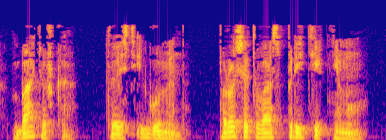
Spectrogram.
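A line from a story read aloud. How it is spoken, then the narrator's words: Calm. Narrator (Russian): какой-то послушник спокойно сказал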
